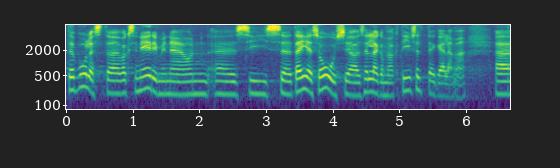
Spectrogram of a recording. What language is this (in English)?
Estonian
